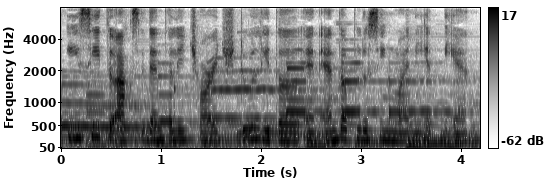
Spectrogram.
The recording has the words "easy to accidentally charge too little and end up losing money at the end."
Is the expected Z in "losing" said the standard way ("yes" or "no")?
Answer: no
